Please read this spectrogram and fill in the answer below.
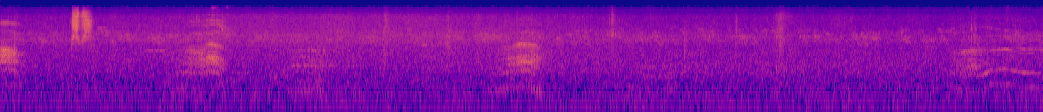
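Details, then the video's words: Cat rolling on someone's car, making weird cat sounds: four short, strained meows spaced several seconds apart, some rising and bending, over a steady quiet outdoor hiss with a few sharp high clicks. "Cat rolls on someone's car and making weird cat sounds!"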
